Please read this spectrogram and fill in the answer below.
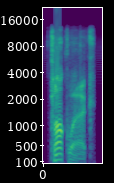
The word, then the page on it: clockwork: British English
